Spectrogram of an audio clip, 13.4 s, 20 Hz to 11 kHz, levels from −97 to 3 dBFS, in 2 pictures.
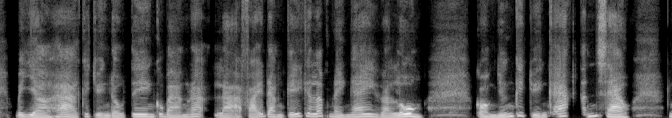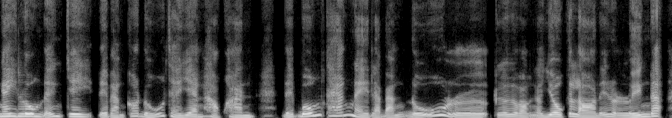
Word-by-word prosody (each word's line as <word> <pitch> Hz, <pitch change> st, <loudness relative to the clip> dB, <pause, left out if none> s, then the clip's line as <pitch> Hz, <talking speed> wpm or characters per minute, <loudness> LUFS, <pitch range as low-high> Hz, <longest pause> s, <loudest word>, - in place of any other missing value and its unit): Bây 175 Hz, -2 st, -2 dB
giờ 160 Hz, -5 st, +2 dB
ha, 180 Hz, +1 st, +1 dB
cái 205 Hz, -, -9 dB
chuyện 155 Hz, -2 st, -3 dB
đầu 150 Hz, -1 st, -3 dB
tiên 190 Hz, +1 st, +1 dB
của 205 Hz, -, -3 dB
bạn 155 Hz, -1 st, -3 dB
đó 210 Hz, +2 st, -2 dB
là 150 Hz, -2 st, -2 dB
phải 200 Hz, -, -1 dB
đăng 190 Hz, -5 st, -3 dB
ký 195 Hz, +4 st, -1 dB
cái 235 Hz, -1 st, -3 dB
lớp 230 Hz, -1 st, -2 dB
này 165 Hz, -5 st, -3 dB
ngay 195 Hz, +5 st, 0 dB
và 155 Hz, -, -2 dB
luôn, 185 Hz, +4 st, +8 dB, 0.5 s
còn 155 Hz, 0 st, +1 dB
những 160 Hz, +8 st, +1 dB
cái 280 Hz, +2 st, -4 dB
chuyện 165 Hz, 0 st, -3 dB
khác 230 Hz, +5 st, +1 dB, 0.2 s
tính 235 Hz, -, 0 dB
sau, 185 Hz, -, +3 dB, 0.4 s
ngay 225 Hz, +1 st, +3 dB
luôn 225 Hz, -1 st, +5 dB
để 185 Hz, -, 0 dB
chi? 205 Hz, -4 st, +2 dB
Để 165 Hz, -, -1 dB
bạn 155 Hz, -2 st, -4 dB
có 240 Hz, +6 st, -5 dB
đủ 190 Hz, -, -2 dB
thời 160 Hz, -9 st, -2 dB
gian 175 Hz, 0 st, 0 dB
học 145 Hz, -7 st, -4 dB
hành, 145 Hz, -1 st, -1 dB, 0.3 s
để 165 Hz, -, -2 dB
4 235 Hz, +6 st, +4 dB
tháng 270 Hz, +5 st, -2 dB
này 160 Hz, -, 0 dB
là 145 Hz, -1 st, -4 dB
bạn 165 Hz, +4 st, -3 dB
đủ 305 Hz, -, +2 dB
l -, -, -1 dB, 0.5 s
lò 175 Hz, -3 st, -1 dB, 0.2 s
vô 185 Hz, 0 st, +4 dB
cái 225 Hz, +4 st, -1 dB
lò 155 Hz, -3 st, +3 dB
để 165 Hz, +5 st, -2 dB
rồi 180 Hz, -, -1 dB
luyện 165 Hz, +6 st, +3 dB
đó, 245 Hz, +2 st, +3 dB
185 Hz, 245 wpm, -21 LUFS, 160-215 Hz, 0.5 s, luôn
